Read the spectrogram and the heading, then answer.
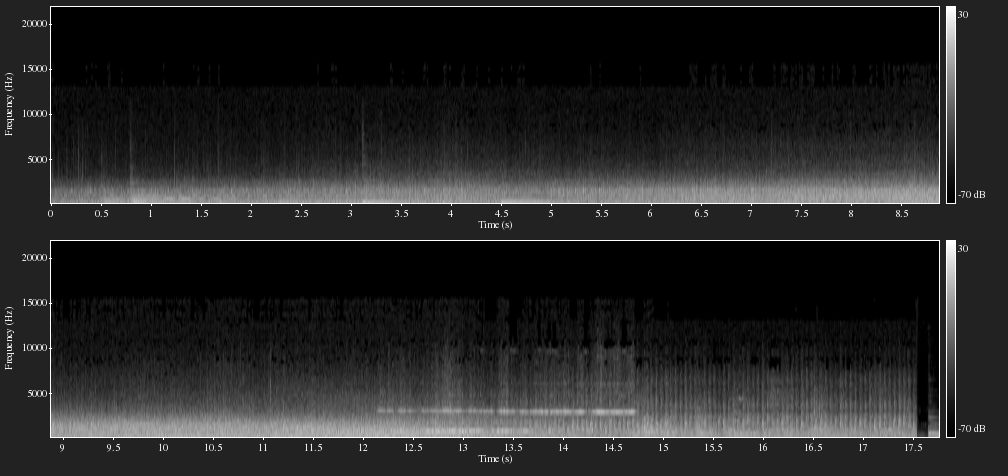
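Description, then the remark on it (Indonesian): A big truck's engine idles in front of a house with a steady, loud low rumble for the whole stretch, its pitch shifting slightly now and then as if the revs are nudged. “Saat turun dari truk, seorang tetangganya menyapa.”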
